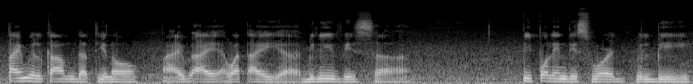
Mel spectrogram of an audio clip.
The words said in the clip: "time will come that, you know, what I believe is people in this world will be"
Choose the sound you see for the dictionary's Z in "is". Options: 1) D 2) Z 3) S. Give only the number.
3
